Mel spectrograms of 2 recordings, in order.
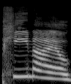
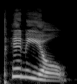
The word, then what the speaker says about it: pineal: on here with Mezo saying that weird penile gland last time. It's pronounced pineal.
